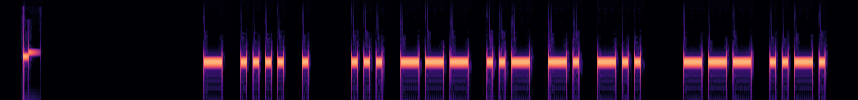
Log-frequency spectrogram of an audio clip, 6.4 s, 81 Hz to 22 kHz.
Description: Morse code, heard as a keyed tone, about 26 wpm, 700 Hz. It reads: THE SOUND OF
